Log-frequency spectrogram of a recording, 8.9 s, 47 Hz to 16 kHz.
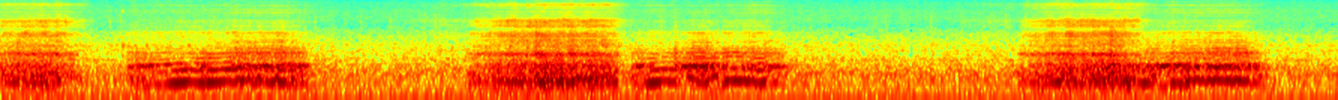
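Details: Two men snoring after 2 a.m., keeping the listener awake: loud, rough, rattling snores on each in-breath, about three in nine seconds, with quiet pauses between.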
